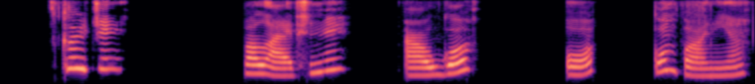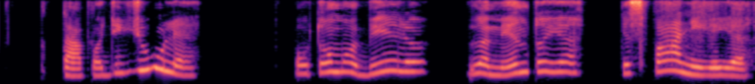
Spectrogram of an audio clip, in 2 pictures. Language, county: Lithuanian, Vilnius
